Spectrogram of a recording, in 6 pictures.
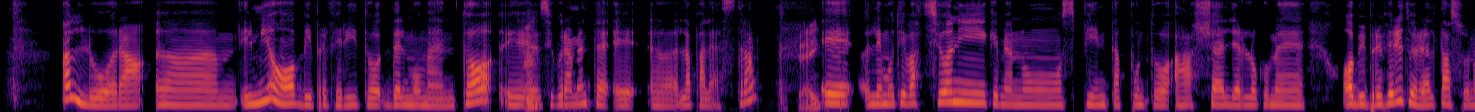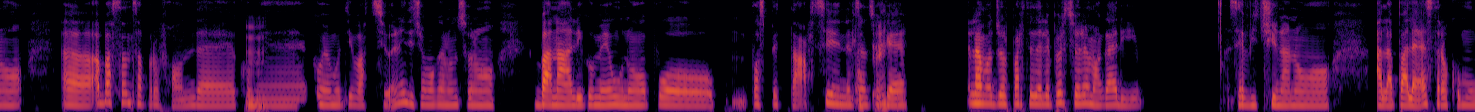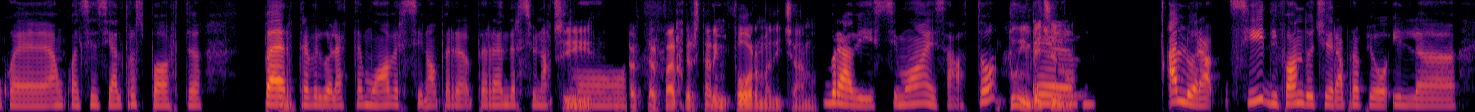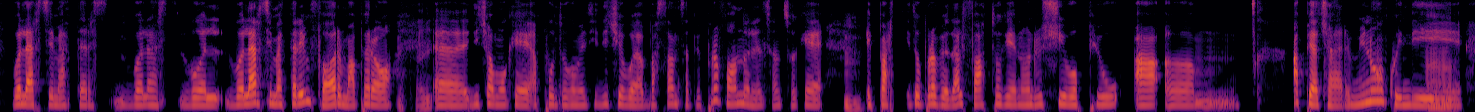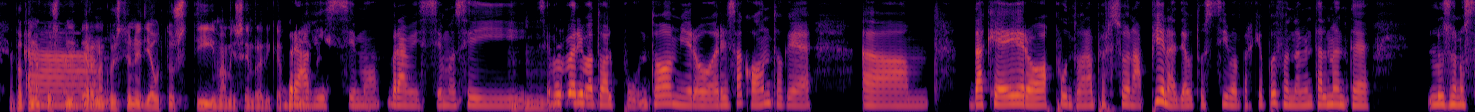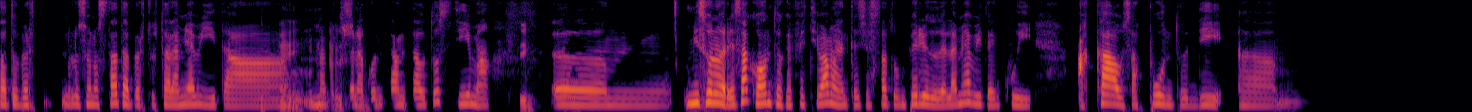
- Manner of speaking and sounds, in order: other noise; tapping; tsk; lip smack; "proprio" said as "propio"; other background noise; tsk; "proprio" said as "popio"; "proprio" said as "propio"; tongue click
- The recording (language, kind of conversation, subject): Italian, podcast, Qual è il tuo hobby preferito e come ci sei arrivato?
